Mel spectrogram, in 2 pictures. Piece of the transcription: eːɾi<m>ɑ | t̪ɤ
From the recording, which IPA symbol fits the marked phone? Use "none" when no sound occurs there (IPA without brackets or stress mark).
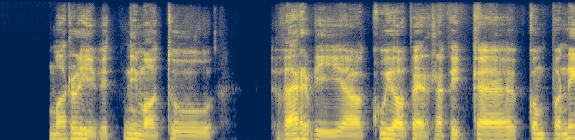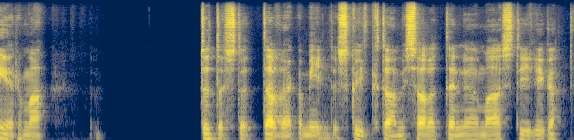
m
